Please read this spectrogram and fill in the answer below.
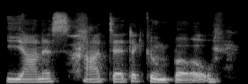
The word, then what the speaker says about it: Giannis Antetokounmpo: Goes by the name of Giannis Antetokounmpo.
